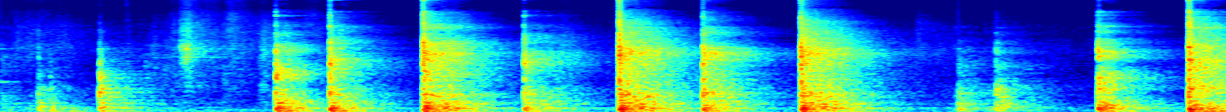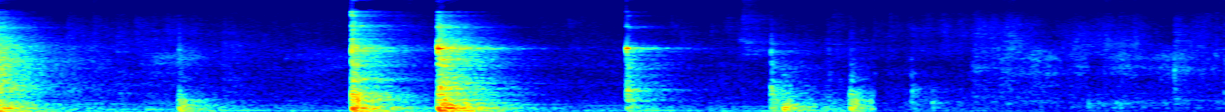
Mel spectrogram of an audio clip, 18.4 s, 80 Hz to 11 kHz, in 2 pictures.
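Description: A string of about twenty sharp metal blows, each ringing briefly, as a steel bar beats out the rusty sheet-metal front wheel arch of a ZAZ-965 from under the wing. The arch is being straightened so the front wheel clears it at full steering lock. The blows come irregularly and stop near the end.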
